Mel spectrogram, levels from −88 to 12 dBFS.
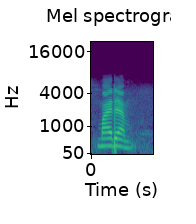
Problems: none marked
